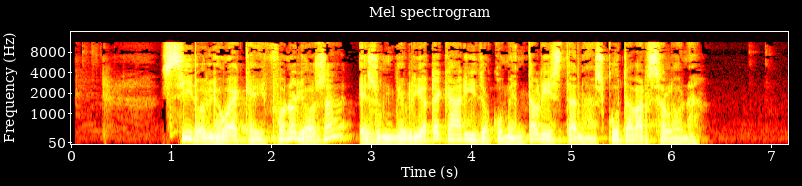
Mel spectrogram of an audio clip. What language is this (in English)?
Catalan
